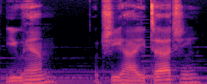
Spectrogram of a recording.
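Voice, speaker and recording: A man's voice: on the low side, moderate pace, natural voice. A man voicing a cocky older schoolboy bully from a storybook, slangy, taunting and condescending. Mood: challenging. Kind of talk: storybook character dialogue. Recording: guitar music behind the voice.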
